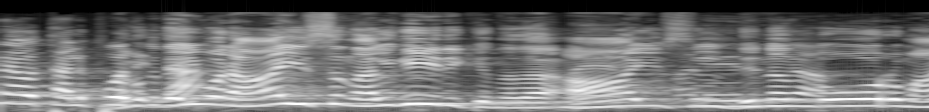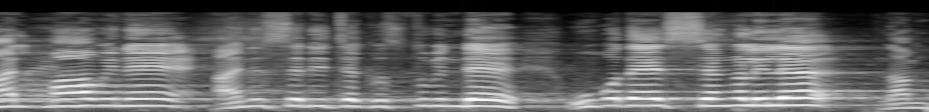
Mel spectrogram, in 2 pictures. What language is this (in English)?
Malayalam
